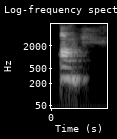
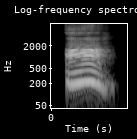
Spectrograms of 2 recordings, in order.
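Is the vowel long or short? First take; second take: short; long. First: The vowel is held only briefly. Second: The vowel is held for longer. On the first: "짧은 아" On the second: "긴 아"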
